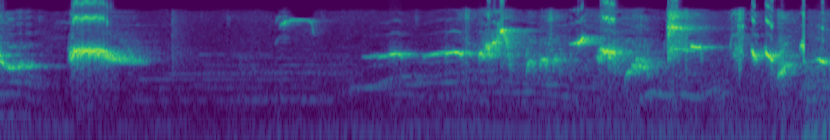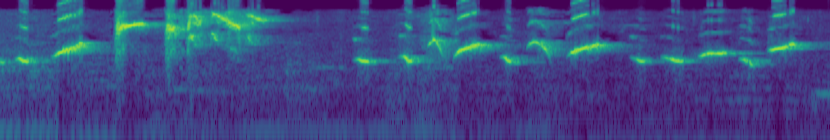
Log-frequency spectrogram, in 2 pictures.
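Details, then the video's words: White-rumped shama in Indonesia: a loud opening whistle, a pause, then a quickening series of varied chirps, whistles and short trills. "jaminan bunyi pkai suara murai batu"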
